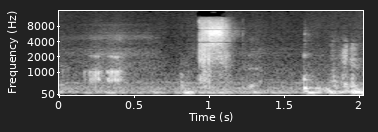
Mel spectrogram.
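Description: Quiet throat and breath sounds from a man pausing mid-answer: a faint croaky sound early on, then a short hissing breath about a second in.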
